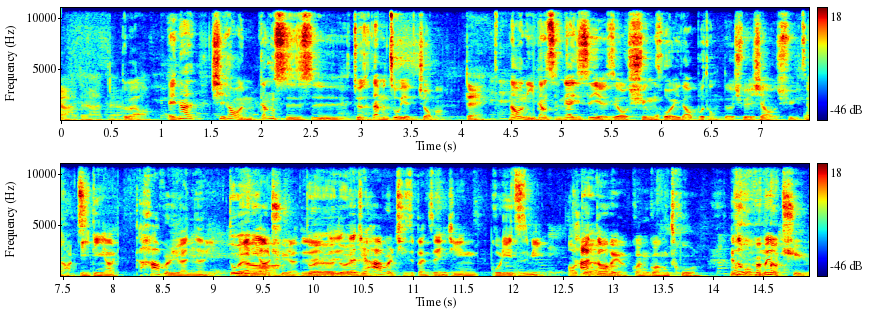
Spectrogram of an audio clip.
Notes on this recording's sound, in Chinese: 本集白噪音指數：柔風級 3/5。剛踏入這家文具店錄音時，原本以為現場不太能打擾到其他客人，而輕聲細語了一分多鐘，但後來——後來就放開來聊哩。錄音地點：直物文具 Café。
